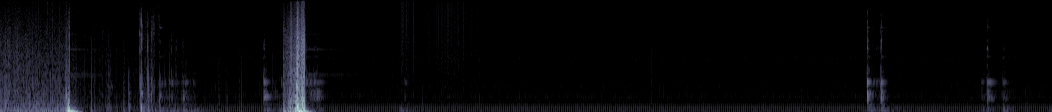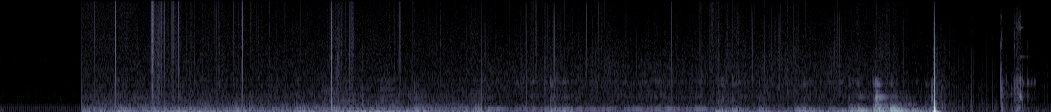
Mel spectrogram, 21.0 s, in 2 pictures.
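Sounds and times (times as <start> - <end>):
vinyl record noise: 0.0 - 0.8, 2.8 - 3.1, 11.4 - 20.0.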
